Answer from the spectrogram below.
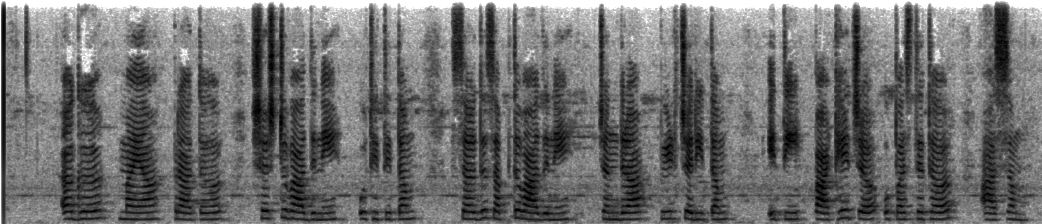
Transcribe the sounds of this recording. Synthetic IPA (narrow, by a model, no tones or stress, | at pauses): ɐɡʱɐmɐjaːpɾaːt̪ɐɦɐ̆ʃɐʂʈɐʋaːd̪neːut̪ʰit̪it̪ɐm | sɐɾd̪ʱɐsɐpt̪ɐʋaːd̪neːt͡ʃɐnd̪ɾaːpiːɽt͡ʃɐɾit̪ɐm | it̪ipaːʈʰeːt͡ʃɐupɐst̪ʰit̪ɐ | aːsɐm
